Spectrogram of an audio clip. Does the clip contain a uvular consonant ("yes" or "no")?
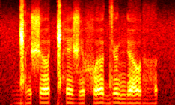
no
